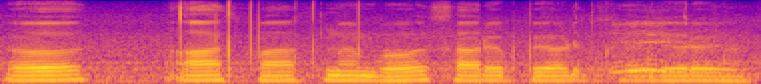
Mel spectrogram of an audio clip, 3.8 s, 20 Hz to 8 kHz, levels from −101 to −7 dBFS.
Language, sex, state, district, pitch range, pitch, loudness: Hindi, male, Punjab, Fazilka, 115-120 Hz, 115 Hz, -21 LUFS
